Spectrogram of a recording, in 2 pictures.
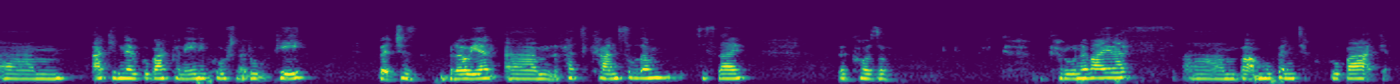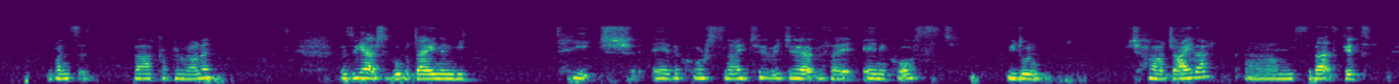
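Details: Adult woman with a speech problem since age three who reports blocks when speaking; stuttering.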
